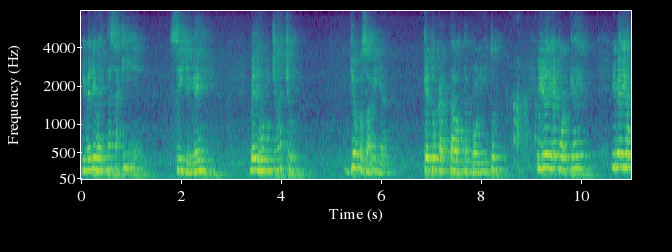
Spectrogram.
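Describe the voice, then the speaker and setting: A man's voice: high-pitched, a little slow, long pauses, warm tone, slight background noise. A man with a Puerto Rican Spanish accent, a pastor giving an emotional sermon testimony in a church. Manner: emotional testimony, tearful at times. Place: church sanctuary. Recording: very echoey church from far off. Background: congregation responding.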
